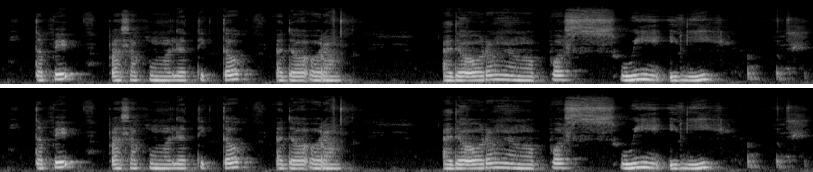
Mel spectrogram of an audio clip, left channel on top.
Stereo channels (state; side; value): identical; both; correlation 1.00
